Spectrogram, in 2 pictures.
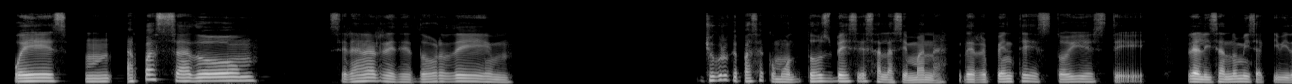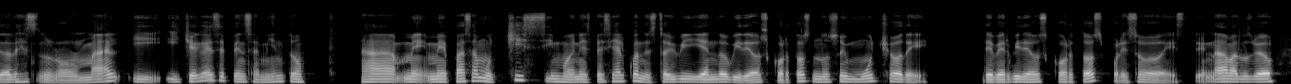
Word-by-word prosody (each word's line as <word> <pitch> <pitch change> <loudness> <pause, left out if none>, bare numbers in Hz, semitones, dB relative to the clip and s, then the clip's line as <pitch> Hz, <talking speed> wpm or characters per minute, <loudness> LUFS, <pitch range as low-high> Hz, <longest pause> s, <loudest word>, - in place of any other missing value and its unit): Pues, 155 +1 +5
mm, 140 +1 0 0.2
ha 150 - -1
pasado 175 -3 +3 0.7
será 140 +6 -1
alrededor 130 -2 -2
de 130 -6 -1 1.8
Yo 185 +3 -3
creo 210 0 0
que 175 - -4
pasa 150 +5 -4
como 120 -4 -2
2 140 +4 -1
veces 145 +1 0
a 130 - +1
la 110 -2 -1
semana. 105 -1 -2
De 115 0 0
repente, 130 +5 -1
estoy, 125 0 -3
este, 125 +1 -7 0.4
realizando 125 0 +4
mis 130 -2 0
actividades 110 +4 -2
normal 110 - -1
y 120 -6 -4
y 120 -1 -6
llega 135 -9 +1
ese 90 - -2
pensamiento, 125 +1 -3 0.5
ah, 125 -1 +3
me 125 -4 +1
me 125 +1 +2
pasa 135 +5 0
muchísimo, 135 - -2
en 115 +1 +1
especial, 120 +5 -2
cuando 145 -8 +1
estoy 115 +2 0
viendo 120 -1 +3
videos 110 0 +1
cortos. 145 +10 -2
No 120 -1 -1
soy 135 +2 0
mucho 130 +1 0
de 105 -2 -4 0.5
de 115 - +4
ver 115 0 +3
videos 120 -1 +2
cortos, 110 +9 +1
por - - -6
eso, 105 0 0
este, 90 - -7
nada 130 +1 +3
más 130 -1 +4
los 125 -1 -2
veo 125 +2 +6
125 Hz, 130 wpm, -23 LUFS, 115-145 Hz, 1.8 s, veo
